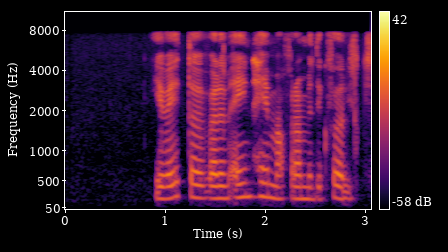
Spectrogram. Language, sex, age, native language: Icelandic, female, 13, Icelandic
